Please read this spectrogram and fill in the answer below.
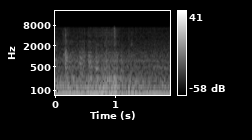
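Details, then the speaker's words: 1997 Chevy Malibu, theft light blinking: engine catches for a few uneven beats then dies immediately even with light throttle; starts then stalls, anti-theft system suspected. "the theft light is now blinking and it won't restart if we try to restart it it'll do that and that's it that's all it does"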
